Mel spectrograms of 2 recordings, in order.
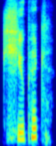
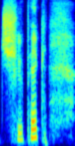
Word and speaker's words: Cup'ik: 2020 that I have I incorrectly use the pronunciation cubic rather than chupic um I was not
